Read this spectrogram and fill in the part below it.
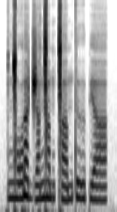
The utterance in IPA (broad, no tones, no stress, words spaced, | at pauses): ŋ͡ǀɔɾa d͡ʒaŋ͡ǀam ǀamtɨːpʲaː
